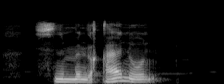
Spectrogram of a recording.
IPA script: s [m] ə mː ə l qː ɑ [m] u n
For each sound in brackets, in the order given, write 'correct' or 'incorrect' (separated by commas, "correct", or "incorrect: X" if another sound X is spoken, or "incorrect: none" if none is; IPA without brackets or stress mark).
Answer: incorrect: n, incorrect: n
